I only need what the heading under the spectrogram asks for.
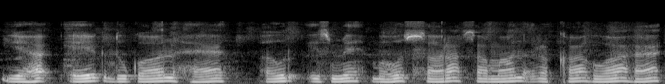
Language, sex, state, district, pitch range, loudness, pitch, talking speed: Hindi, male, Uttar Pradesh, Saharanpur, 130-145 Hz, -17 LUFS, 140 Hz, 110 wpm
